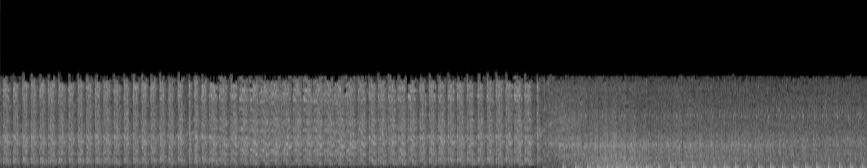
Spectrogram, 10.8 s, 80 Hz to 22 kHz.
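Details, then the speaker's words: Freshly rebuilt 5.9 Cummins diesel in a Megacab truck, first start: starter cranks evenly for about seven seconds, then it fires and settles into a smooth, regular idle with no thud. Normal start and idle. "all right as you guys saw uh she's now running way better just had some rocker arms that were too loose"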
